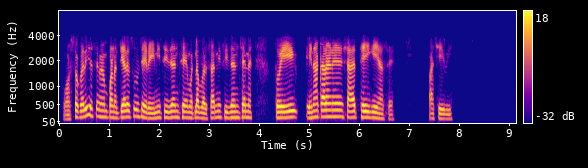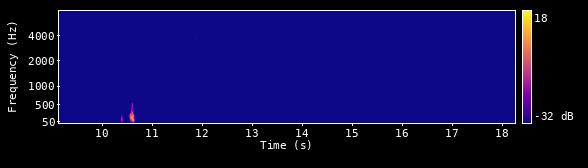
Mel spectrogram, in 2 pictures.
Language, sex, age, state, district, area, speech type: Gujarati, male, 18-30, Gujarat, Valsad, urban, conversation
